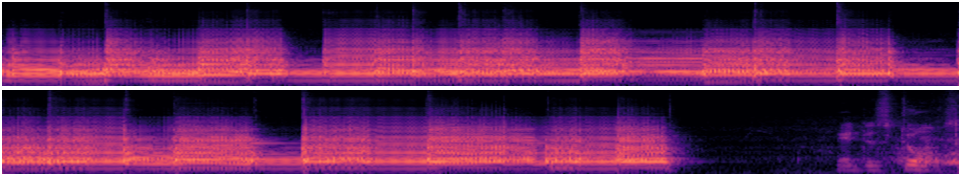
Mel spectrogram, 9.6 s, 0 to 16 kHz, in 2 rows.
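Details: 1960s Selmer Little Giant valve amp (EL84 class A, ECC83-type preamp, EZ81 rectifier, about 1.5 W clean): guitar chords break up hard at any playing level, thick even fuzz with no crackle or hum; normal overdrive.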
